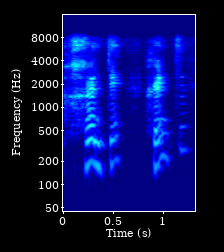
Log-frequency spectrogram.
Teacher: el postdorso de la lengua que se eleva hasta el velo del paladar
